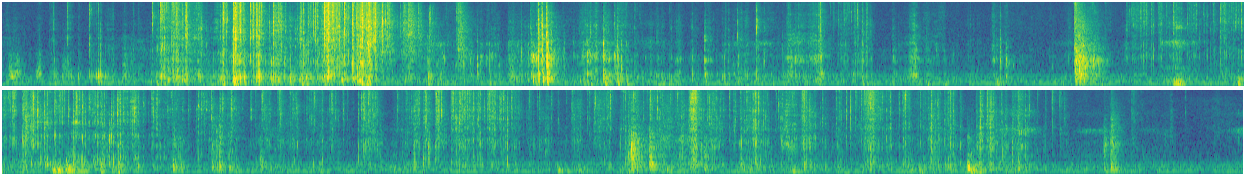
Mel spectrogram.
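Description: Plastic wrapping on a trading-card hanger box and pack being torn open and crinkled by hand. It comes in irregular bursts of crackling, loudest and longest about two to five seconds in, with shorter rips and crinkles later on.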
